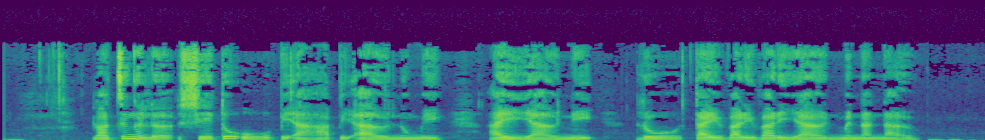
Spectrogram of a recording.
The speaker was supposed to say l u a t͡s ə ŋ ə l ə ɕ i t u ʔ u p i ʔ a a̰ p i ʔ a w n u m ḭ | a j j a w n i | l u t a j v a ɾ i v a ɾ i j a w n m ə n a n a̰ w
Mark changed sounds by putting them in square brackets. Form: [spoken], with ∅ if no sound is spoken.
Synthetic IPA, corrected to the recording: l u a t͡s ə ŋ ə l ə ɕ i t u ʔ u p i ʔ a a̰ p i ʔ a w n u m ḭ | a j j a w n i | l u t a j v a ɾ i v a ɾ i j a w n m ə n a n a̰ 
